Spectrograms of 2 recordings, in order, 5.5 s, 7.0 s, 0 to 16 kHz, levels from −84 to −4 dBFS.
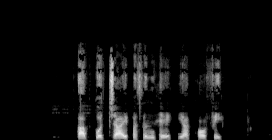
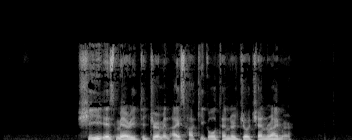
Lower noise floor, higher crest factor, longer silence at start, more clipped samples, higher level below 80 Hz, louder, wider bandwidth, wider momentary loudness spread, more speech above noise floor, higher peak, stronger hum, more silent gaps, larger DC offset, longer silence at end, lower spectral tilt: first, -86 dBFS vs -77 dBFS; about the same, 22 dB vs 18 dB; about the same, 1.55 s vs 1.55 s; neither; second, -76 dBFS vs -44 dBFS; first, -19 LUFS vs -25 LUFS; about the same, 11.5 kHz vs 11.5 kHz; about the same, 12 LU vs 10 LU; first, 67 dB vs 53 dB; first, 0 dBFS vs -8 dBFS; neither; neither; neither; second, 1.05 s vs 1.25 s; second, -1 dB/octave vs -5 dB/octave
